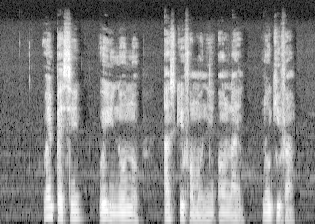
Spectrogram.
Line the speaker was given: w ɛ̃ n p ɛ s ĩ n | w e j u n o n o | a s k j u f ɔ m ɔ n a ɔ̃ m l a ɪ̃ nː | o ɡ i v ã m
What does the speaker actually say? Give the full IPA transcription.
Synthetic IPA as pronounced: w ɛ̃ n p ɛ s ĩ n | w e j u n o n o | a s k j u f ɔ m ɔ n i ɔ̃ n l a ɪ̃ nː | o ɡ i v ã m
